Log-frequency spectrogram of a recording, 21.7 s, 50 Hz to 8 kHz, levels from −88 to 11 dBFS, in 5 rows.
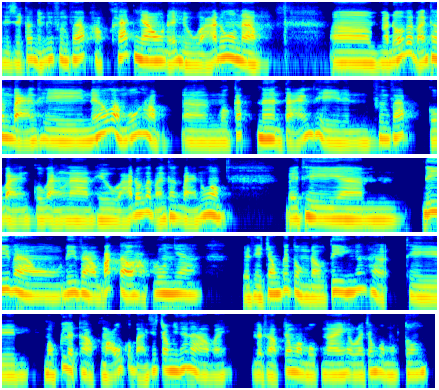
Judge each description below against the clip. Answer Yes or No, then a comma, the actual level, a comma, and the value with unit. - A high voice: No, medium, 140 Hz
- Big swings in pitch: No, average, 4.9 semitones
